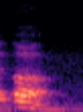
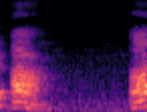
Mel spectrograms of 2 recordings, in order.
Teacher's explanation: जैसे हम कहेंगे अ, बहुत आसानी से बोल रहे हैं, लेकिन हम कहेंगे आ कहने में हमको समय भी लग रहा है और हमको बल देना पड़ रहा है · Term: दीर्घ स्वर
